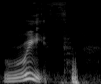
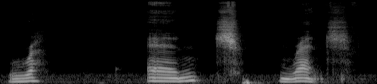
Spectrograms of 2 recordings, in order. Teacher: When we have the W and the R together, we don't hear the W sound. So if you look up here at our word bank, WR, we're just going to read it as R, right? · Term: silent W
